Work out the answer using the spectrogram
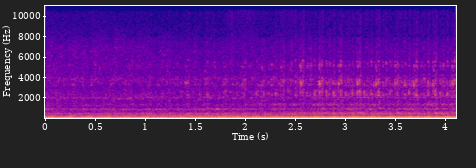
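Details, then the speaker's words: Suburban V8 with a newly fitted Evil Energy 600 CFM carburetor, idling. Deep, steady rumble with an even, unhurried beat and no stumble or hunting. No rich fuel smell, choke works. Normal healthy idle. "It don't smell rich. The exhaust is whipping right there."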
